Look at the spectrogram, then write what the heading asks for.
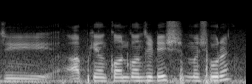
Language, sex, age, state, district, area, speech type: Urdu, male, 18-30, Uttar Pradesh, Rampur, urban, spontaneous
